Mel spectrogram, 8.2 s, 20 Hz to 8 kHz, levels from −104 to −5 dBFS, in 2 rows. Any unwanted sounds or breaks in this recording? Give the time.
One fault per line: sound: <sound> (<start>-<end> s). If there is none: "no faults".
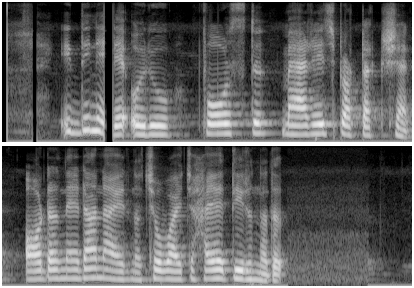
no faults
